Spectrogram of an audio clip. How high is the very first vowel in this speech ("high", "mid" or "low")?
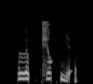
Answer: mid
